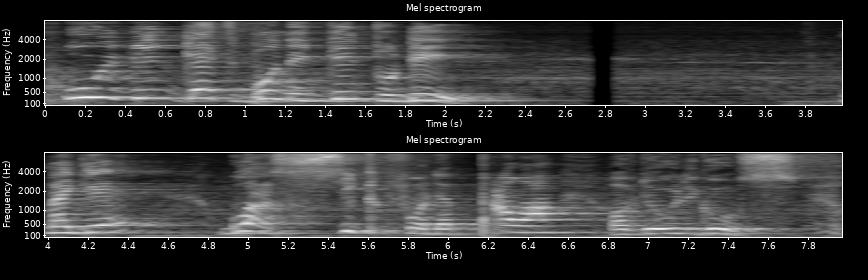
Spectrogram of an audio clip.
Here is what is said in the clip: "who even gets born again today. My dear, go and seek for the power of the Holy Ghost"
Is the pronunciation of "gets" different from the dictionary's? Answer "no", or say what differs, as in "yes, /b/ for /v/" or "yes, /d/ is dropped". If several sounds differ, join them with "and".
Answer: yes, /s/ is dropped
